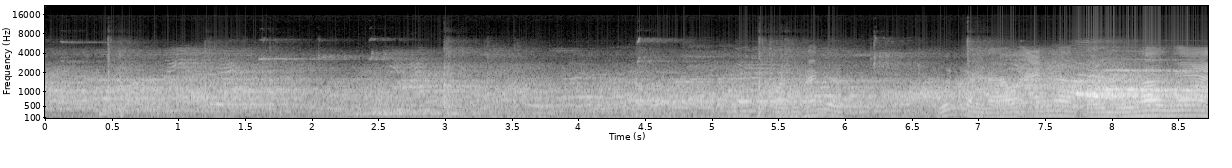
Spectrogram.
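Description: Badminton rally: a racket strikes the shuttlecock in several sharp hits spaced a second or two apart, in a large hall over the chatter of onlookers.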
